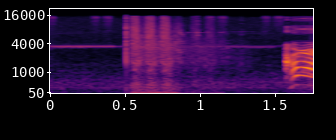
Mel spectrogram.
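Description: Short burst of automatic weapon fire in the PC tactical shooter Conflict: Global Storm, a loud close rattle lasting about a third of a second, followed by a brief sharp electronic-sounding blip.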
